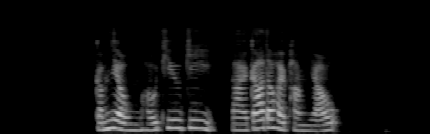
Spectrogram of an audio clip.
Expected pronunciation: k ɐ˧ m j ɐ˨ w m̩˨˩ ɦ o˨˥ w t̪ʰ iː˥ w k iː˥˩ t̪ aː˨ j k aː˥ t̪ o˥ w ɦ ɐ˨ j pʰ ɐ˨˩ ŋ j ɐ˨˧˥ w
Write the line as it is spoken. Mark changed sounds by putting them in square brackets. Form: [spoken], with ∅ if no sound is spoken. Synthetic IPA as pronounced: k [ɐ˨˥] m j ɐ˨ w m̩˨˩ ɦ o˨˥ w t̪ʰ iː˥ w k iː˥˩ t̪ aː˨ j k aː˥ t̪ o˥ w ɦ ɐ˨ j pʰ ɐ˨˩ ŋ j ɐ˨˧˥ w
